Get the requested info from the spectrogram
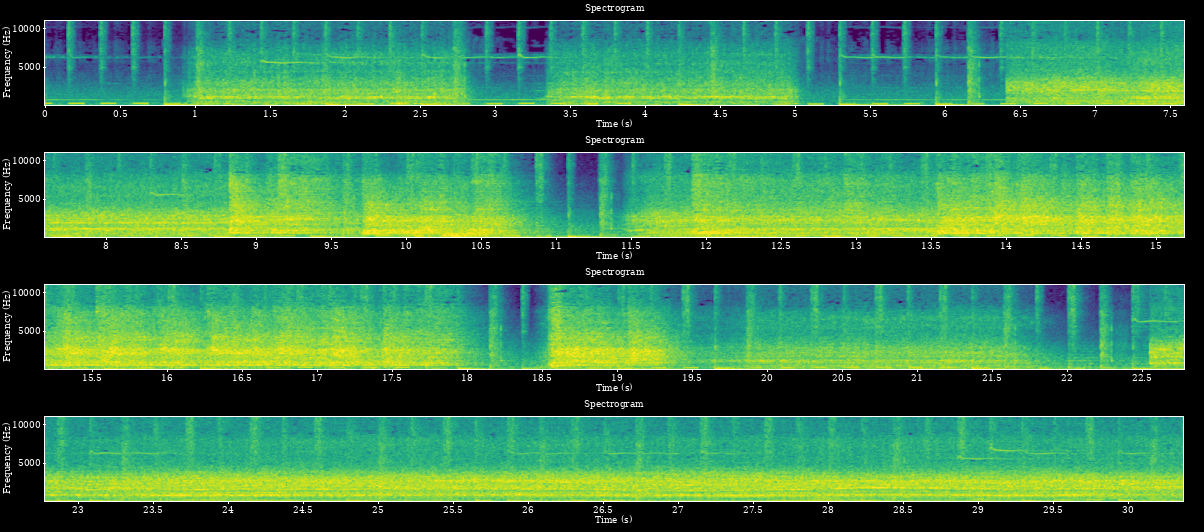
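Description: Whirring of a small battlebot's electric DC gear motors, starting about six seconds in and breaking off and restarting several times, its pitch wavering near the end. Background music with a steady beat plays throughout.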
